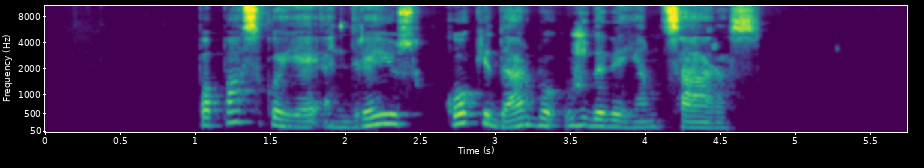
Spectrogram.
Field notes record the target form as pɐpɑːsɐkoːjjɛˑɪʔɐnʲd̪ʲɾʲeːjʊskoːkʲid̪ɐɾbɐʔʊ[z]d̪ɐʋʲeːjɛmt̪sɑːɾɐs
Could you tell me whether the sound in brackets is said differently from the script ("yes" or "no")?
yes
